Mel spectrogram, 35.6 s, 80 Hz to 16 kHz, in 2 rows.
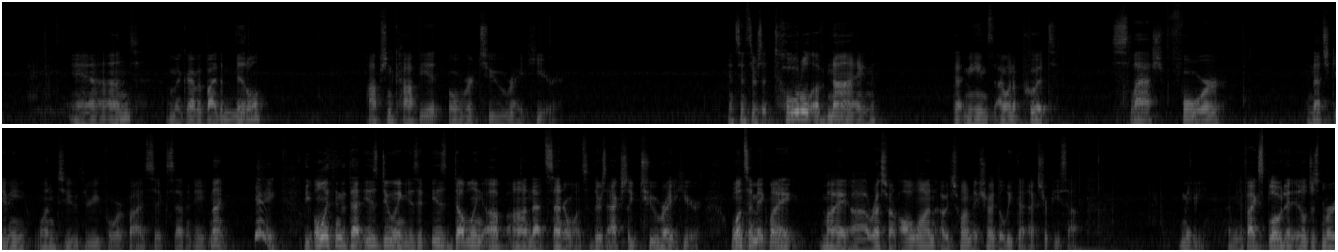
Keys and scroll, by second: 0.5 m, 15.0-16.1 typing, 16.6 Return, 33.3 space.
